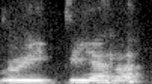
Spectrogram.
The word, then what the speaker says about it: Rui Vieira: And then to Emma's right, we've got Rui Vieira. I pronounced that right?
